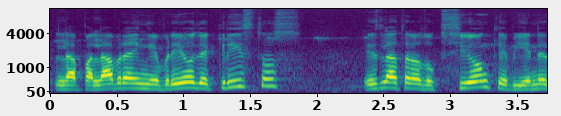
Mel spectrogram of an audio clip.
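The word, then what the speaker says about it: Χριστός: la parte del hebreo en griego la palabra cristo se escribe así que se pronuncia cristos y tiene un significado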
